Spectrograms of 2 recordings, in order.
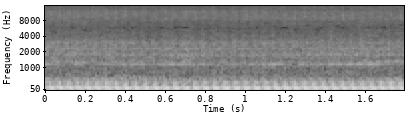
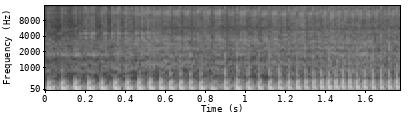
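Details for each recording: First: SSR 125 pit bike after cleaning a blocked pilot jet (engine used to die with choke off): steady, even single-cylinder thump idling with choke off, no stumbling or hunting; normal idle, power restored. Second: SSR 125 pit bike after pilot jet clean, still being carb-tuned: throttle blips climb unevenly, popping and breaking up before a ragged idle; rider thinks it runs a little lean, cause unconfirmed.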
